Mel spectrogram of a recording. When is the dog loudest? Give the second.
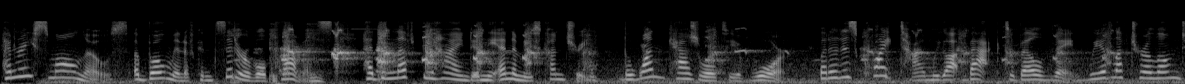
3 s.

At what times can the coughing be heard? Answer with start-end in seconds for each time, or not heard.
2.2-3.3.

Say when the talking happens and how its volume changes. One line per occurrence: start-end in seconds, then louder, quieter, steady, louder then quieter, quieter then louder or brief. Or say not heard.
0.0-11.8 steady.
